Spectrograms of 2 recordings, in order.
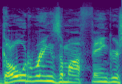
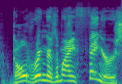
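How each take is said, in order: First: It is read in a plain, everyday voice. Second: It is read in a put-on accent.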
